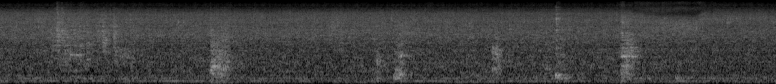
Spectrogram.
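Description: Soy chunks sizzle steadily in a hot pan, with a few soft scraping stirs cutting through the constant frying hiss.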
